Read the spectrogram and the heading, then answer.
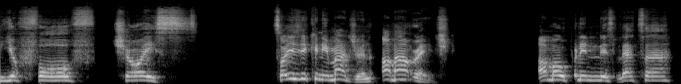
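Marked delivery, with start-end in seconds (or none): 0.0-2.0 very slow, far voice, dwelling on you're; slow pointed quote. Retold or imitated. Quoting the employer's letter, drawn out and pointed. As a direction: let the insult hang, slowly.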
